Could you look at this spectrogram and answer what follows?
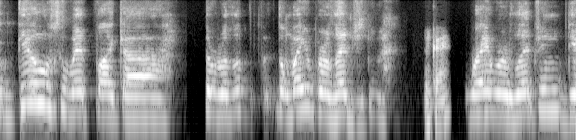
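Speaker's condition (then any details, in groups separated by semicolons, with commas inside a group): Cerebral palsy; mild case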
